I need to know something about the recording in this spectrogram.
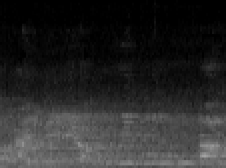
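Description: A young performer's voice delivering Yike (Khmer folk theatre) lines in a sung style, with held notes and a falling slide in pitch about a second in.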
